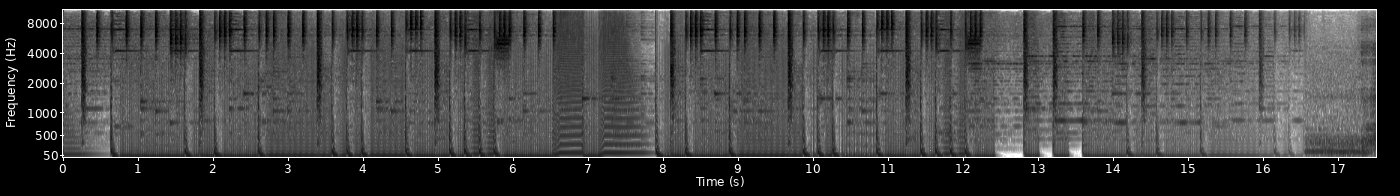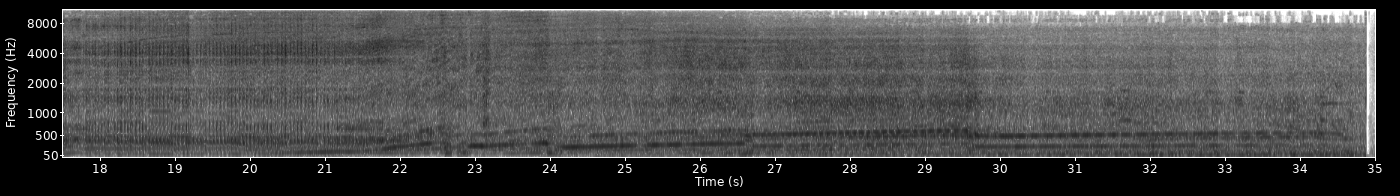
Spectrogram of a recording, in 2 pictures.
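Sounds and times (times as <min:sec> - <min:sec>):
car engine accelerating: 0:16.6 - 0:35.0.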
